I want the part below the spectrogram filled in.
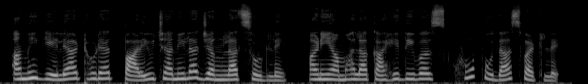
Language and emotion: Marathi, sad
